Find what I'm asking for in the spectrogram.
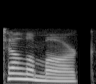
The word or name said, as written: telemark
